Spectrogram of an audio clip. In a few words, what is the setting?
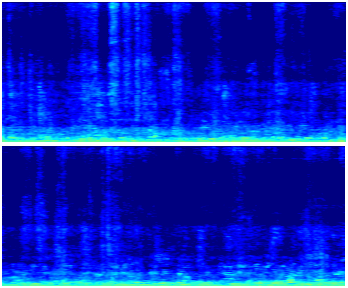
crowded indoor space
